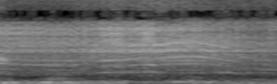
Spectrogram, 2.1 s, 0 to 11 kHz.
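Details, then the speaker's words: Lima class 50 model locomotive, received as a non-runner and now revived, runs on a controller at medium speed during wheel cleaning: a steady, high, thin motor whine at even speed with no clicks or catches. Running healthy again. "as you can here this 50 is back into operational condition condition"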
